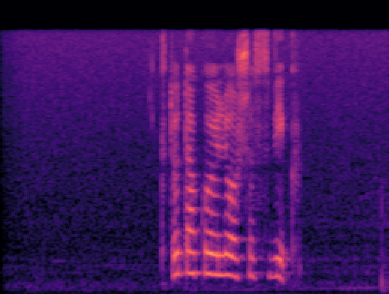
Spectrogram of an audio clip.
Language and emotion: Russian, neutral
